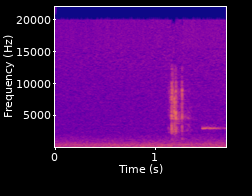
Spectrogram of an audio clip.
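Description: A Samsung Galaxy Z Flip 7 taking a selfie: a brief, crisp double-click shutter sound over steady low background rumble, followed by a faint short electronic tone.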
